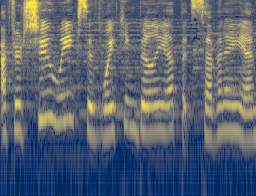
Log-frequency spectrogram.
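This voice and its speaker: Music plays in the background as a woman speaks with lively intonation. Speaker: story narrator. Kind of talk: story reading.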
